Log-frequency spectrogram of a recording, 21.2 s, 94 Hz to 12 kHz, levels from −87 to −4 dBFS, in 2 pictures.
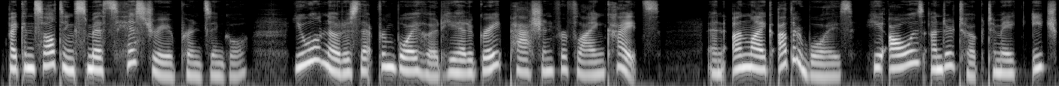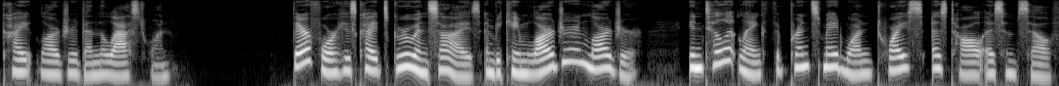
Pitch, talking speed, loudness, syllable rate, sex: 230 Hz, 170 wpm, -19 LUFS, 5.1 syllables/s, female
